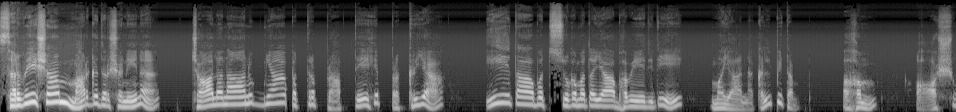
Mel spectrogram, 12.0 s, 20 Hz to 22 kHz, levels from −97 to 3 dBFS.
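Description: Speech plays over a thin, steady buzz at 100 Hz with many harmonics. This is DECT cordless phone buzz: a nearby DECT handset or base sends a radio burst every 10 ms, and the audio circuit rectifies it. It sits roughly 30 dB below the voice. From 0.17 to 0.23 s the loudest peaks turn harsh and crackly, flattened about 2 dB past the converter's limit. The likely cause is microphone overload from input gain set too high. At 1.02 s voice and background drop together, suddenly, by 7 dB. That is the microphone volume stepped down, likely by the call software reacting to the clipped peak.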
